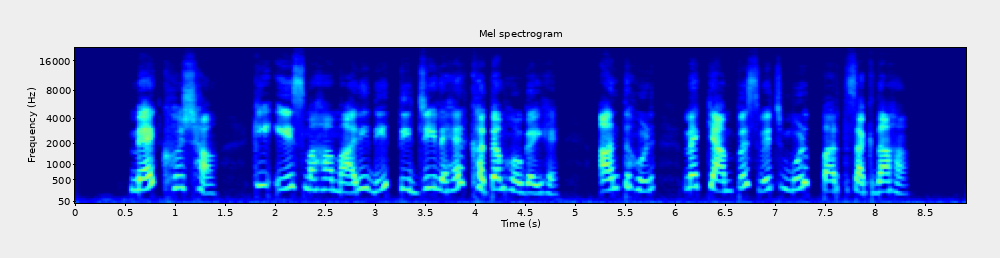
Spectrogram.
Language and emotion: Punjabi, happy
